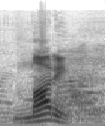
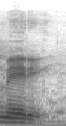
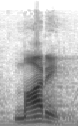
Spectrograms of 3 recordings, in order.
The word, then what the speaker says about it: Mari: But pronounce it next time as Mari. But there's a college in Hyderabad. Villa Mari. 95% of the people pronounce it as Villa Mary.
